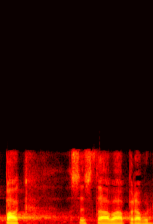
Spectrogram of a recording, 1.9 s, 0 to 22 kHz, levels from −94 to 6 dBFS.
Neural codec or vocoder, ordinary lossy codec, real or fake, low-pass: none; AAC, 48 kbps; real; 7.2 kHz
